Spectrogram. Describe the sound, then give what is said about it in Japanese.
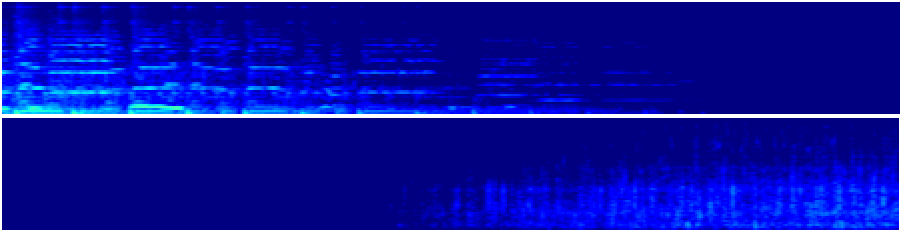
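A tonal, musical passage fades into a brief silence, then a steady bubbling hiss of a Japanese hot pot with meat simmering on the stove rises and continues, moderately loud. “なあ、私が大事に煮込んでたお肉。”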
